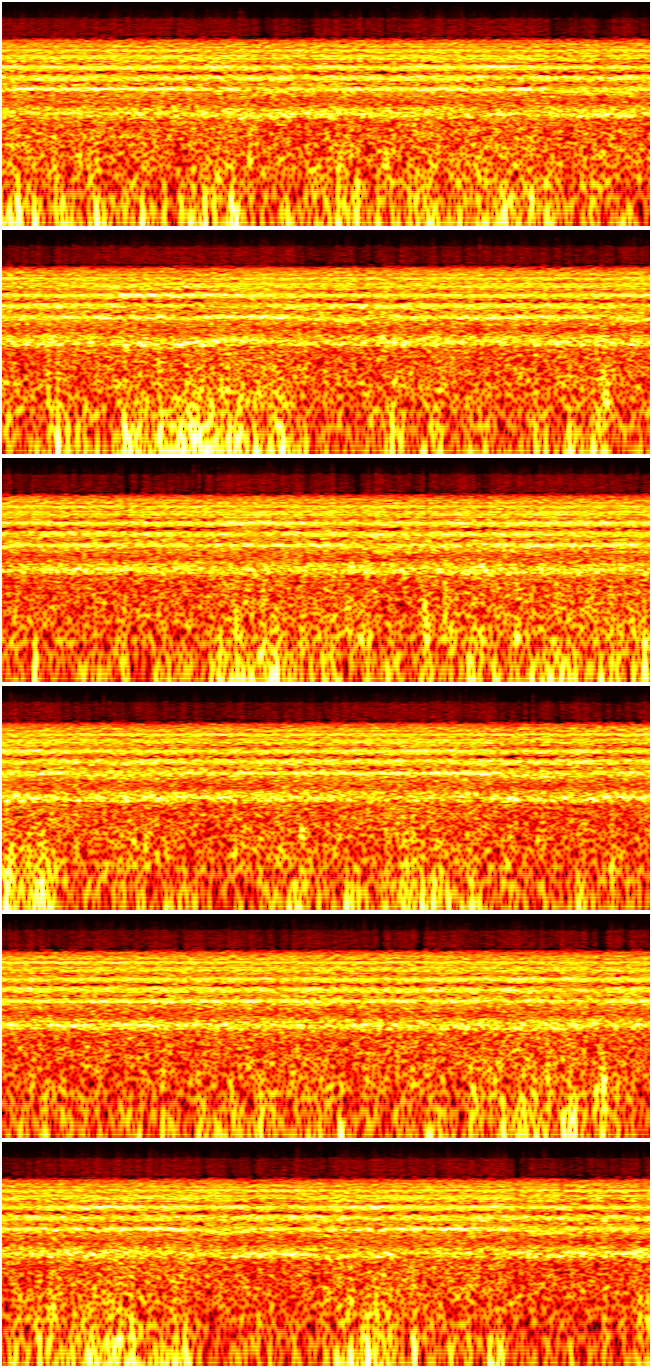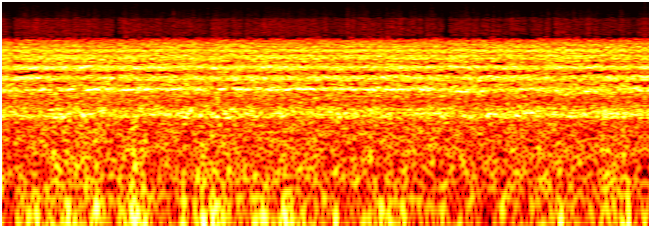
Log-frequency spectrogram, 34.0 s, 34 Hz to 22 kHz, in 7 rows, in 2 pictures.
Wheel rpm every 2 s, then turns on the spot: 230, 230, 220, 220, 230, 230, 230, 230, 230, 230, 230, 240, 230, 230, 230, 230, 230.
none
